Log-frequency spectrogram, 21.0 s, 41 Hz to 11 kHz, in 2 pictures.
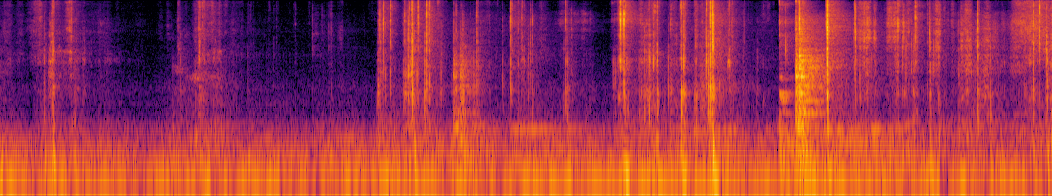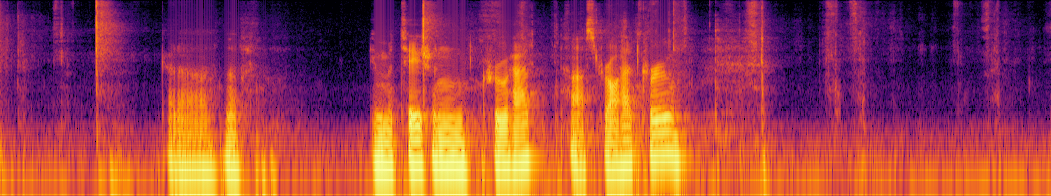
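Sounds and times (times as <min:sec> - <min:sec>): foil pack crinkling and tearing: 0:03.8 - 0:07.4, 0:08.2 - 0:10.6.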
